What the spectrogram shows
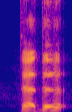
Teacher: دال پہ قلقلہ کریں گے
